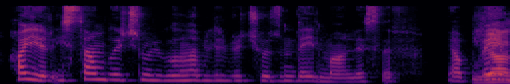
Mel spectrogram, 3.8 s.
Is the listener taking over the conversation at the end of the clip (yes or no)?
yes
